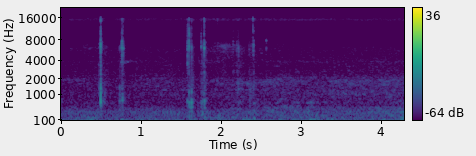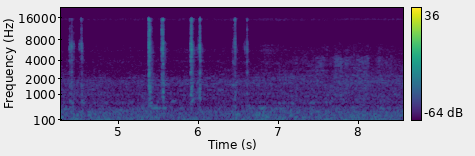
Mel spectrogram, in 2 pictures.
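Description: Near silence broken by about ten faint, scattered clicks of a computer keyboard.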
